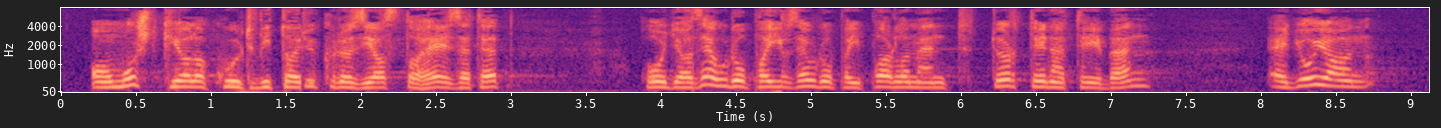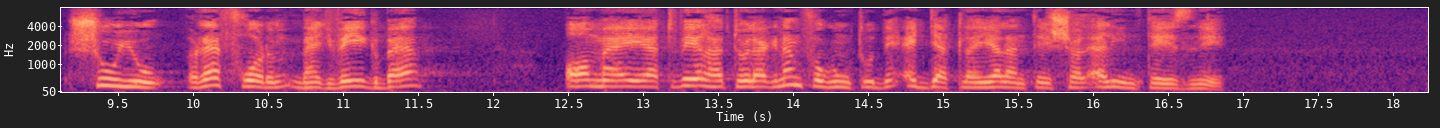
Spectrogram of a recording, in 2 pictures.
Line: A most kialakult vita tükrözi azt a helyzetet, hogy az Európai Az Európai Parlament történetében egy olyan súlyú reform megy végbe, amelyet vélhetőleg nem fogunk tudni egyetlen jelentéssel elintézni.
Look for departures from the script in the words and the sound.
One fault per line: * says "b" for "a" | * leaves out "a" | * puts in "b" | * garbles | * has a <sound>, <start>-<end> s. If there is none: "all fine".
all fine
